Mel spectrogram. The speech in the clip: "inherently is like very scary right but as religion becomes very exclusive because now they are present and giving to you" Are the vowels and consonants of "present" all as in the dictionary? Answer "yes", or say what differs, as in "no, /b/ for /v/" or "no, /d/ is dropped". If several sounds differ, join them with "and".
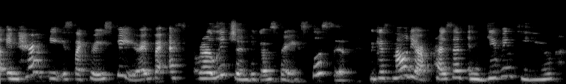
yes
